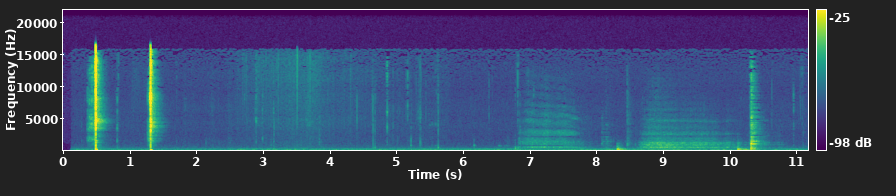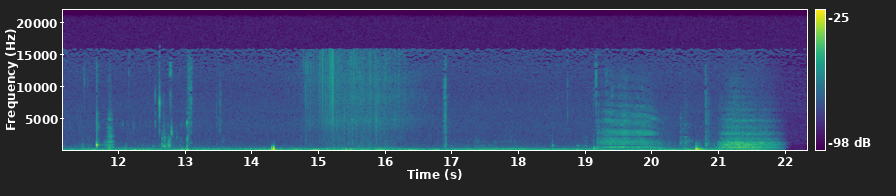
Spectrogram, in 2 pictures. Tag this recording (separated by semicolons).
light; foley; SFX; smoke; smoking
